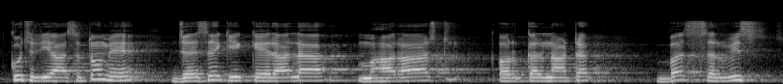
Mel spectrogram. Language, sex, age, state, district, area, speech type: Urdu, male, 18-30, Uttar Pradesh, Saharanpur, urban, spontaneous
